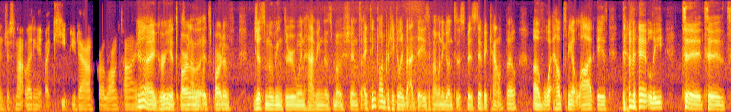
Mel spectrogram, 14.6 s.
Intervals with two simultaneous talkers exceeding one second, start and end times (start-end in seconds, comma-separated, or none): 3.3-4.6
